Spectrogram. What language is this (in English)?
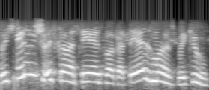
Kashmiri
